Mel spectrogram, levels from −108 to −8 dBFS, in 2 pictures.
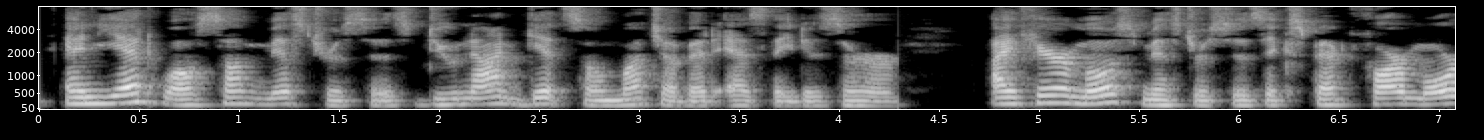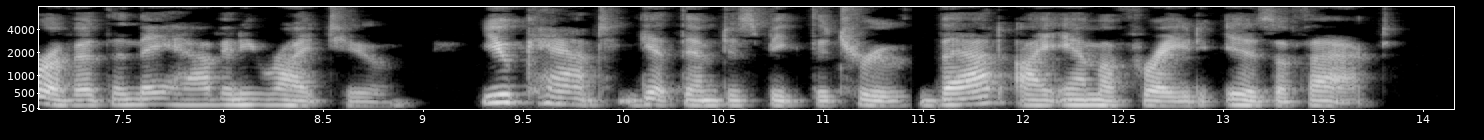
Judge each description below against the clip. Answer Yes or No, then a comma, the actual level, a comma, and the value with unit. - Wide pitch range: No, average, 3.9 semitones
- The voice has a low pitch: No, medium, 155 Hz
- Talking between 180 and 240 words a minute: Yes, average, 190 wpm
